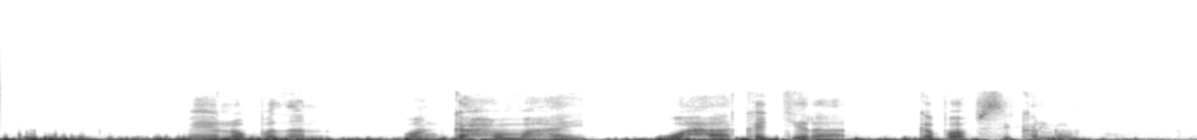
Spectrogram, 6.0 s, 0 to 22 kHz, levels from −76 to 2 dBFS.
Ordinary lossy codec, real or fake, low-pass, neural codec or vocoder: none; real; none; none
